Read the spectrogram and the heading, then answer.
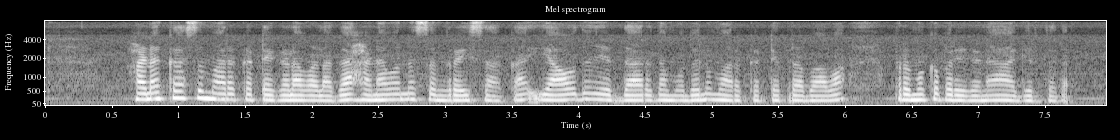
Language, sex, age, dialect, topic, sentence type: Kannada, female, 25-30, Dharwad Kannada, banking, statement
